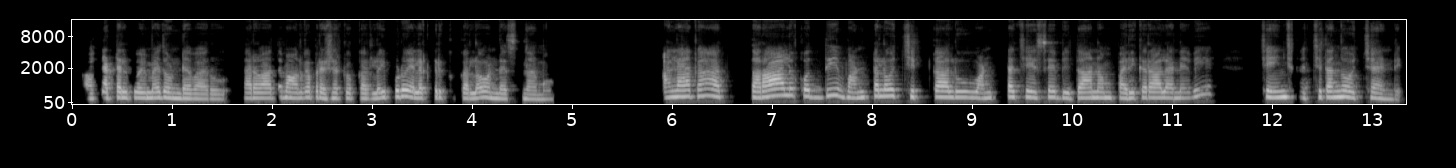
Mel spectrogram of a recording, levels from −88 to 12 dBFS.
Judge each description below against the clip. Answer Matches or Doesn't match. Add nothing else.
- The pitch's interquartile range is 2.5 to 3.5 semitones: Matches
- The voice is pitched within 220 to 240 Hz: Doesn't match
